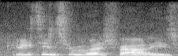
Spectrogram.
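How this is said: It is said in a put-on Welsh accent.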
